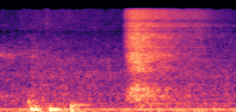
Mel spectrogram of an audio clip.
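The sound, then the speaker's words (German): A man huffs and snorts through his nose: a few short, low puffs followed by one longer, airy exhale that trails off. It is fairly quiet, with no talking. “du schnaufst.”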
